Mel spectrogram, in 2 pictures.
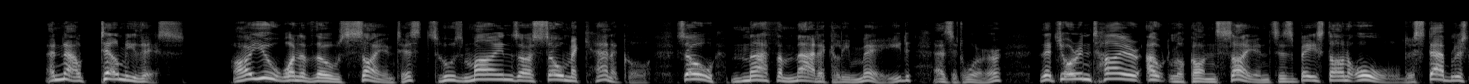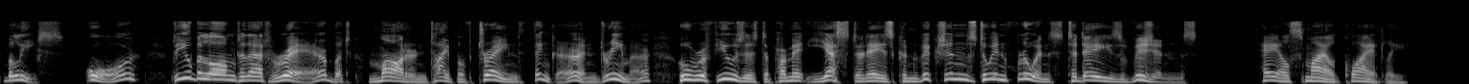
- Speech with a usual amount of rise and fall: No, wide, 8.2 semitones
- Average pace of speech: No, slow, 130 wpm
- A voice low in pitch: No, medium, 175 Hz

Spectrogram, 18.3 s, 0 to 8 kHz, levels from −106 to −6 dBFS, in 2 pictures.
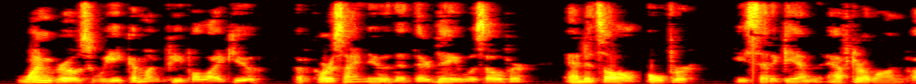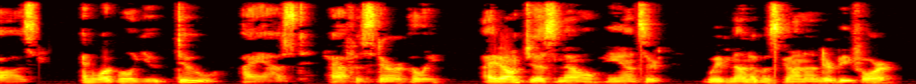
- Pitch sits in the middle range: No, low, 125 Hz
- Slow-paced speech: No, average, 160 wpm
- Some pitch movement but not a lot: No, narrow, 1.6 semitones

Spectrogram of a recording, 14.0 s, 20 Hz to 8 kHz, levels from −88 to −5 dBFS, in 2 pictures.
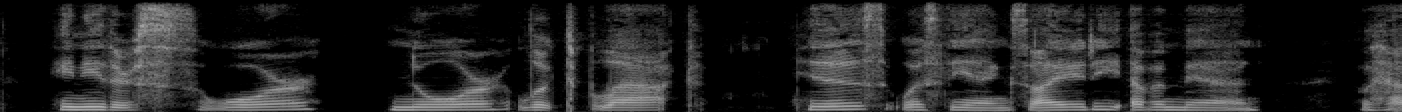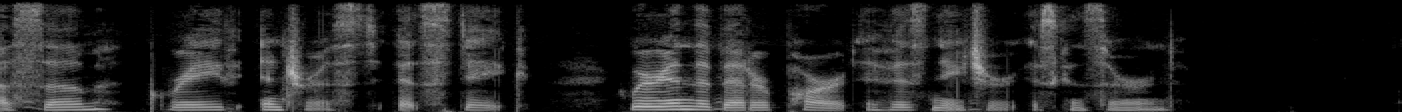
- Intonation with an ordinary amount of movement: No, narrow, 2.3 semitones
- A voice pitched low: No, high, 190 Hz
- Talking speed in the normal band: No, slow, 125 wpm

